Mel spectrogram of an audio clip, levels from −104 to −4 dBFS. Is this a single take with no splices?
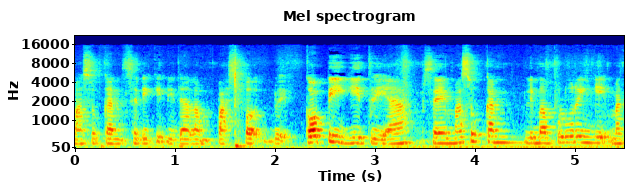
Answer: no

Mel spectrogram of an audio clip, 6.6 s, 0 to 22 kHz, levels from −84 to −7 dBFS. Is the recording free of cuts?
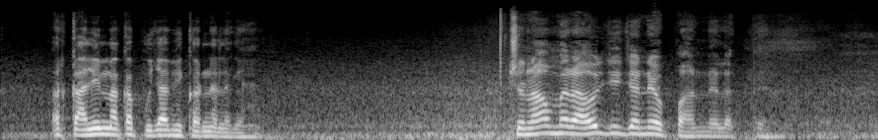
yes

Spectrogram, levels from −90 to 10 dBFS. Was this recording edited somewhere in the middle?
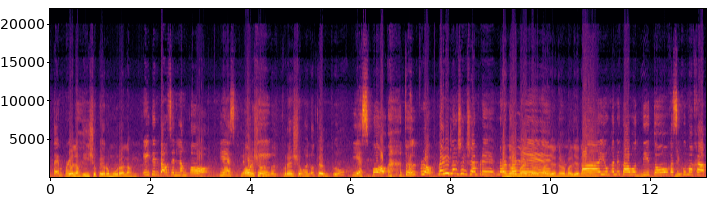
no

